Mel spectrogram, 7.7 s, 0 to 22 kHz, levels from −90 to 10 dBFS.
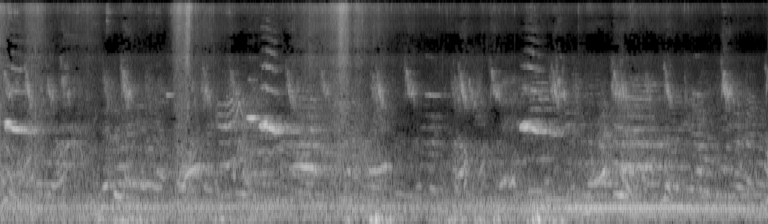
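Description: These sounds carry no audible technical faults.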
